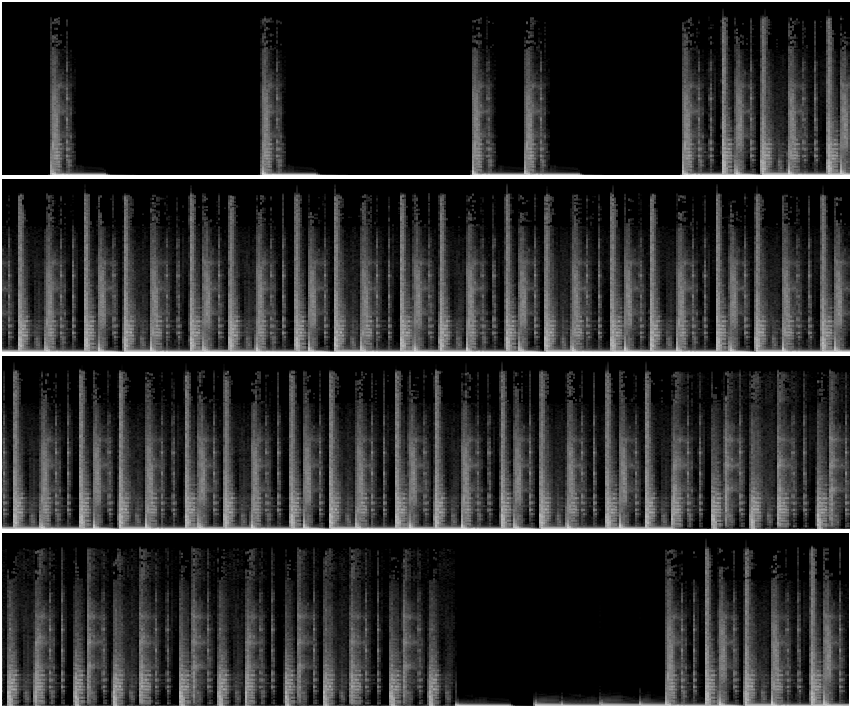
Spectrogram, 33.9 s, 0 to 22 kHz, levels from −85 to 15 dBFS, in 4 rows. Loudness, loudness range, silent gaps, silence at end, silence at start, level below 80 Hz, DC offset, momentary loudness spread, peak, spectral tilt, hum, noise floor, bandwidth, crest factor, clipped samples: -11 LUFS; 9 LU; none; 0 s; 0.5 s; -12 dBFS; under 0.1%; 10 LU; 0 dBFS; -5.5 dB/octave; none; -90 dBFS; over 20 kHz; 10 dB; under 0.1%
